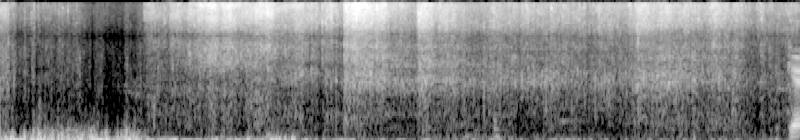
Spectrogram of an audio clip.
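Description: Aluminium foil crinkling as a foil-wrapped parcel is pressed and handled, with wind rumbling on the microphone, heaviest in the first second and a half.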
